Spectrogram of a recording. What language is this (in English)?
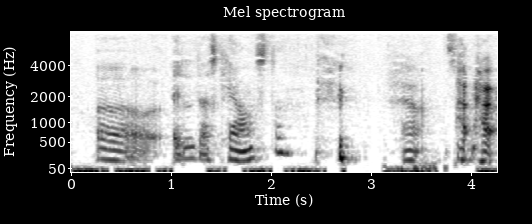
Danish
